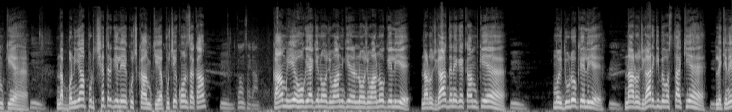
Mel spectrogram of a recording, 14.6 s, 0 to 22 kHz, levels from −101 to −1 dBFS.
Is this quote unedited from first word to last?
yes; 0 cuts

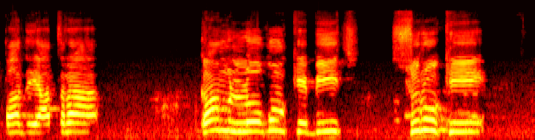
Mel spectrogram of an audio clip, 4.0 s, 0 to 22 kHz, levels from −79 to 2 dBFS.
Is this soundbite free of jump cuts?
yes; 0 cuts

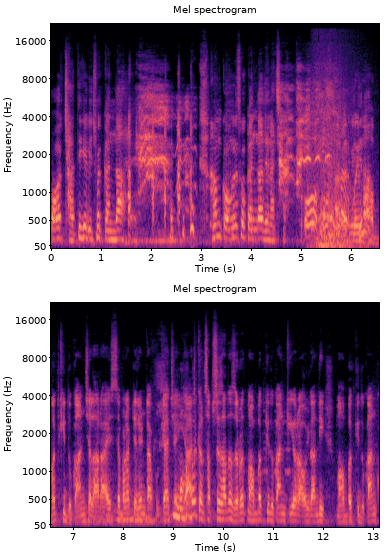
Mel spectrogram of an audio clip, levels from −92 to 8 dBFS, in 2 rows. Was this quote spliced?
yes; 1 cut; at 5.6 s

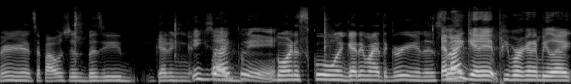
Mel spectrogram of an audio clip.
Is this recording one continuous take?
yes; 0 cuts

